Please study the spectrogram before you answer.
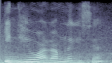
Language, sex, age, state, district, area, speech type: Assamese, female, 18-30, Assam, Sonitpur, rural, spontaneous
